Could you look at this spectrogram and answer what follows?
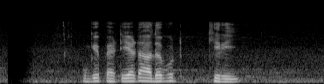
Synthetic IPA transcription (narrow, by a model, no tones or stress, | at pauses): uɡepæʈijaʈəɐd̪ɐpuʈkiɾiː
